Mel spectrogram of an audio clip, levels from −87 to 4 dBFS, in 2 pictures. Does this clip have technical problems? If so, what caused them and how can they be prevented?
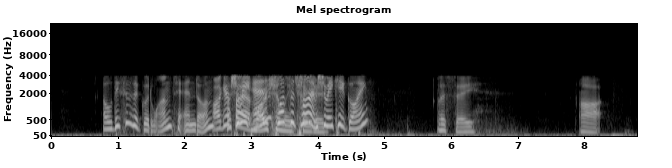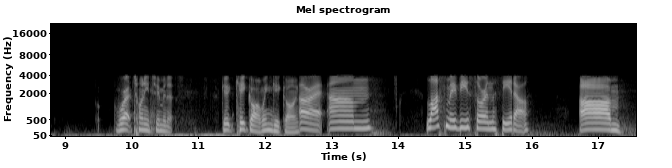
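No, there are no technical problems to point to in this speech. The sound carries the narrow band of G.711 telephone coding, with nothing above about 3.8 kHz, which fits an ordinary 64 kbps mu-law phone line.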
